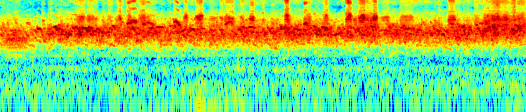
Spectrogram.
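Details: Happy yellow budgies talking: an unbroken, steady stream of high scratchy warbles and chirps from several birds, evenly loud throughout with no pauses.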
